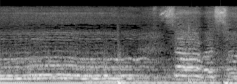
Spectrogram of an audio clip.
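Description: A school choir singing, the voices holding a long sustained chord before moving into the next phrase near the end.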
